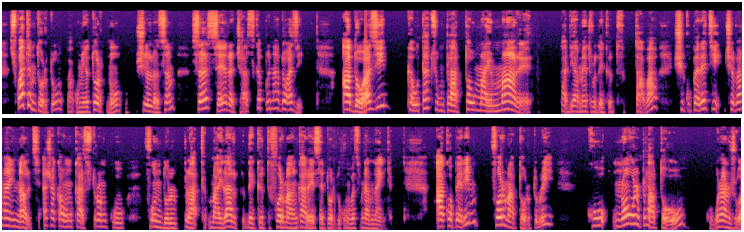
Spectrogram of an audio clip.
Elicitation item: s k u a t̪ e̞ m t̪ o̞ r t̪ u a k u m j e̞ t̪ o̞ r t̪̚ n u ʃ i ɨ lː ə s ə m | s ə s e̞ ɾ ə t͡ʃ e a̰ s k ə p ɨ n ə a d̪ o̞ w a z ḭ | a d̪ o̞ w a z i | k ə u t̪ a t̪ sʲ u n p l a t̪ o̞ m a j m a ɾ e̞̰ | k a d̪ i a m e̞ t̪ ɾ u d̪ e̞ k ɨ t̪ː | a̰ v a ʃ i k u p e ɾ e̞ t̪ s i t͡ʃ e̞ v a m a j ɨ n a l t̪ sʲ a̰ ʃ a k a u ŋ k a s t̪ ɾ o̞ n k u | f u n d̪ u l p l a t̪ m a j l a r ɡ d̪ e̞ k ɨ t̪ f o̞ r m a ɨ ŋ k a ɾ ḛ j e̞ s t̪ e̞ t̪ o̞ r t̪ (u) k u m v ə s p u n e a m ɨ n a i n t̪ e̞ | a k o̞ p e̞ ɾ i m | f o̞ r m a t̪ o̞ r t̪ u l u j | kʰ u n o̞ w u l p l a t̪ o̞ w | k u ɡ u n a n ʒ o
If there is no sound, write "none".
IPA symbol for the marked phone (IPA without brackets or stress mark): u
